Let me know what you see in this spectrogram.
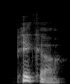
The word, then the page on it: picker: Australian English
